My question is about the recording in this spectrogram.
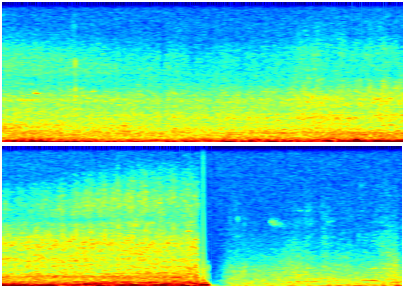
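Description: A car engine running close by: a loud low rumble that cuts off abruptly about four and a half seconds in at a tape edit, leaving quieter street noise.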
